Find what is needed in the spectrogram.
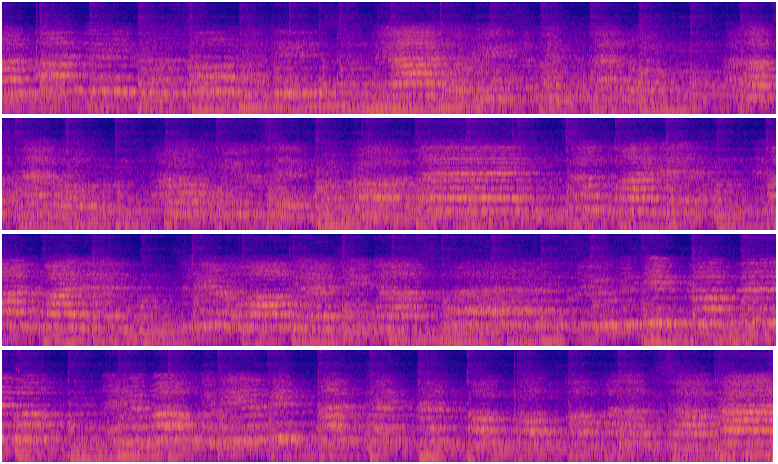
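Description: Children's school choir singing over instrumental accompaniment with a steady beat.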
